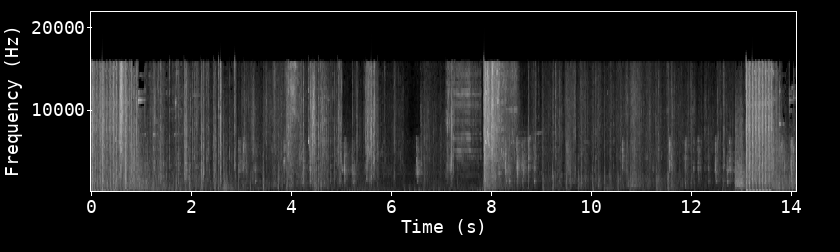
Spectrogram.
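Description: Bursts of automatic machine-gun fire and single shots ring out in Battlefield 2042, irregular rapid volleys, some loud and close, others distant, with a sharp heavy burst near the end.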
